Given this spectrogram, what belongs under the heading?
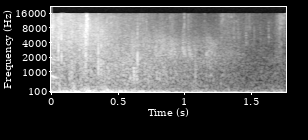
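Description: A Confringo explosive spell in the video game Hogwarts Legacy, a short, loud, booming blast with a low rumble that quickly decays, heard alone.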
